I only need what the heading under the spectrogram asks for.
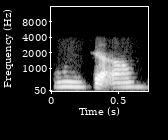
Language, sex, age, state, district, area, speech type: Nepali, female, 45-60, West Bengal, Darjeeling, rural, conversation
